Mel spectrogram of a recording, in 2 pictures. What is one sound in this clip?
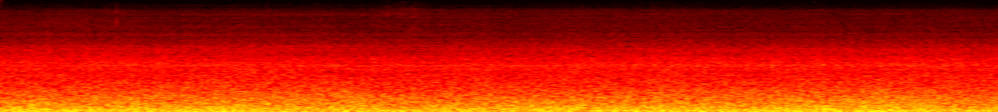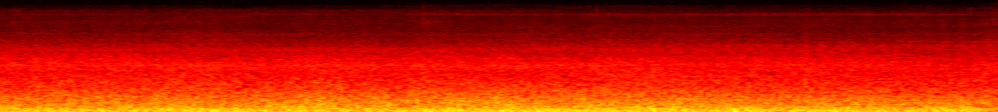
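Tyres roll steadily over asphalt with a low rumble.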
